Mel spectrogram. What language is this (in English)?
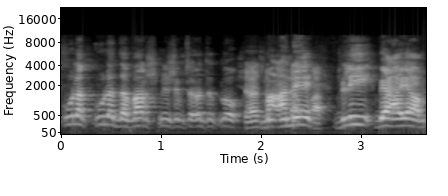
Hebrew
